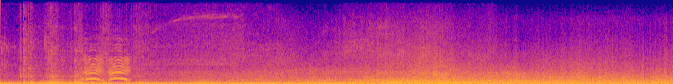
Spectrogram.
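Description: Car engines running and accelerating in heavy street traffic, heard with wind and road noise on a microphone held out of a moving car's window. One engine's pitch climbs steadily from about three seconds to seven seconds in, and about a second and a half in there are two short rising-and-falling whoops.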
